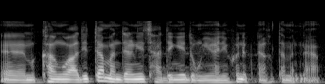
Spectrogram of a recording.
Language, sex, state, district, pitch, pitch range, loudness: Garo, male, Meghalaya, South Garo Hills, 110 Hz, 105-120 Hz, -16 LUFS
